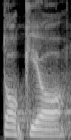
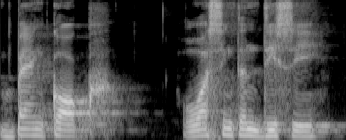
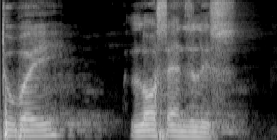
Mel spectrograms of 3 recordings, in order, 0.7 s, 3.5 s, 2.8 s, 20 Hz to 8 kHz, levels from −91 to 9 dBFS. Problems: background conversations at intervals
